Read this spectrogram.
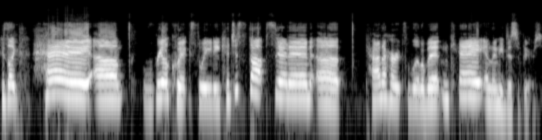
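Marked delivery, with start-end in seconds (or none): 0.5-7.2 slow, flamboyant camp voice, pitched up, "hey" drawn out. Acting out a line as Jesus: flamboyant Jesus voice. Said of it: "Jesus is flamboyant as shit".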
